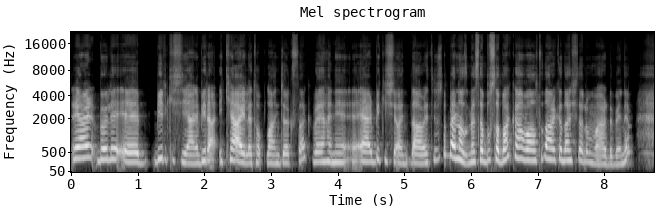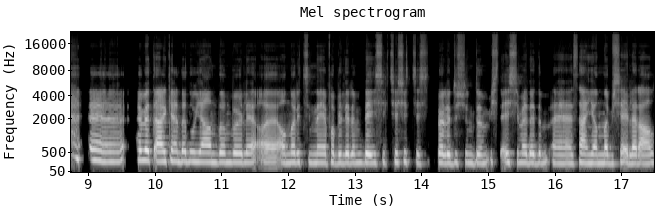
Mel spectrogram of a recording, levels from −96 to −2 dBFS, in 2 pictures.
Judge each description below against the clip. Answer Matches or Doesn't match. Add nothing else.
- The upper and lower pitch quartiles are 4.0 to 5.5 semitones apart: Doesn't match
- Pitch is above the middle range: Matches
